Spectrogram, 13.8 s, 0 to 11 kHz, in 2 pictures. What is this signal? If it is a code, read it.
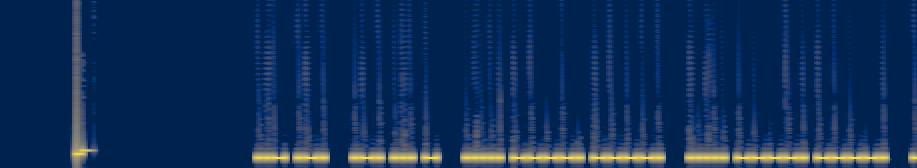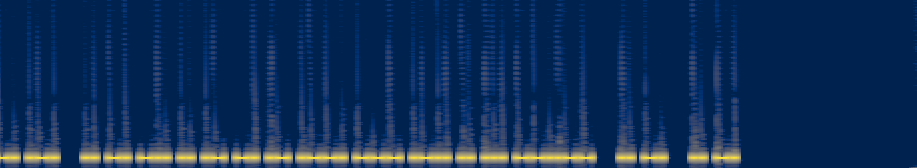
Morse code, heard as a keyed tone, about 40 wpm, 700 Hz. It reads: UR RST 599 599 NR INDIANAPOLIS, IN IN
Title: Practice QSO - Exchange 1 - Beginning - 40wpm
